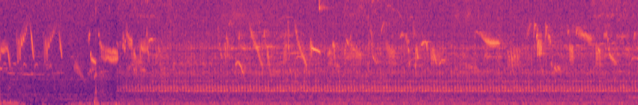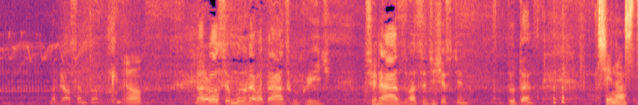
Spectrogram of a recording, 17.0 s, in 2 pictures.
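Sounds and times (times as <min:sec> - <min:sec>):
low steady rumble: 0:00.0 - 0:17.0
small birds chirping: 0:00.0 - 0:17.0.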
